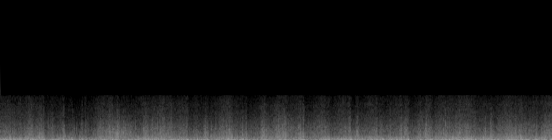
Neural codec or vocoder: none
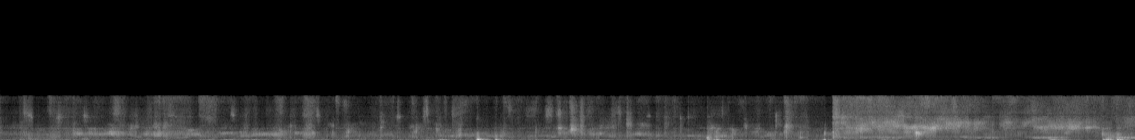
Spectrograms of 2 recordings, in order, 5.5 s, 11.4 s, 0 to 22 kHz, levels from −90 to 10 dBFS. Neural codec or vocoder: codec, ZipCodec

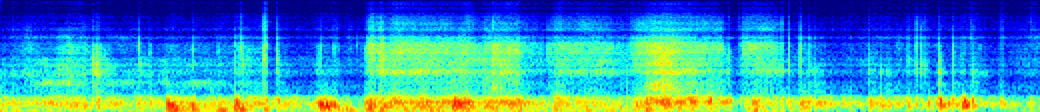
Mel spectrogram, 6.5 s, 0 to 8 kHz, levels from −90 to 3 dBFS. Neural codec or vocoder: codec, ZipCodec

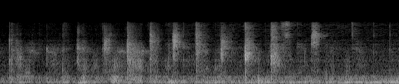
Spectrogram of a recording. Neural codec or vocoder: codec, ZipCodec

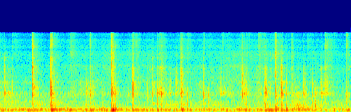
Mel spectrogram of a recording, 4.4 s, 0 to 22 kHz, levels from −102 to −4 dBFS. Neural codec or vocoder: codec, ZipCodec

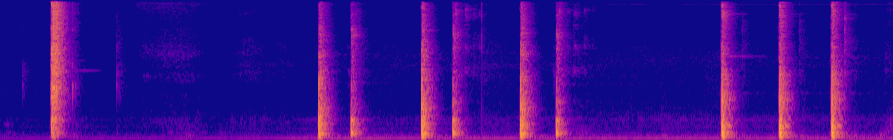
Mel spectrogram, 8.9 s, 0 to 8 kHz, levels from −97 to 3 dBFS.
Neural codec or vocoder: none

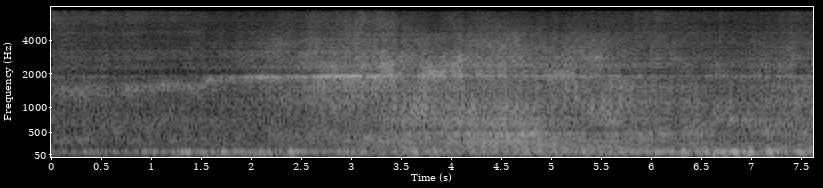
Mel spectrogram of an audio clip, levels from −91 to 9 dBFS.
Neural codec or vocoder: codec, ZipCodec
